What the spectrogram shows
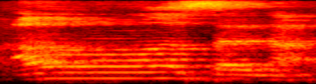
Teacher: அந்த நூனே சாக்கினை மூக்கால மறைச்சு ஓதணும். அதாவது குன்னா செஞ்சு ஓதணும். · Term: மூனே சாக்கின இஃபா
